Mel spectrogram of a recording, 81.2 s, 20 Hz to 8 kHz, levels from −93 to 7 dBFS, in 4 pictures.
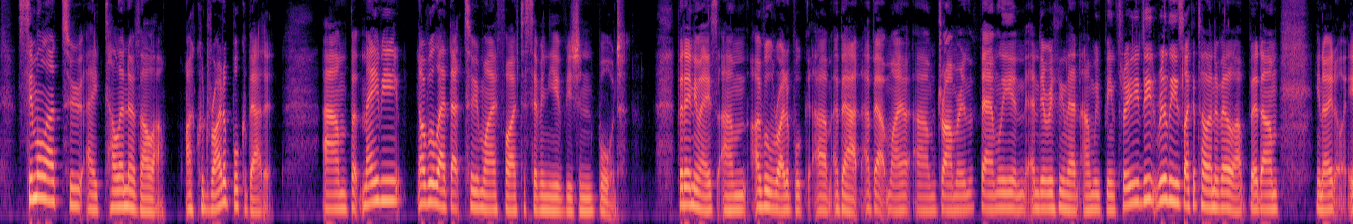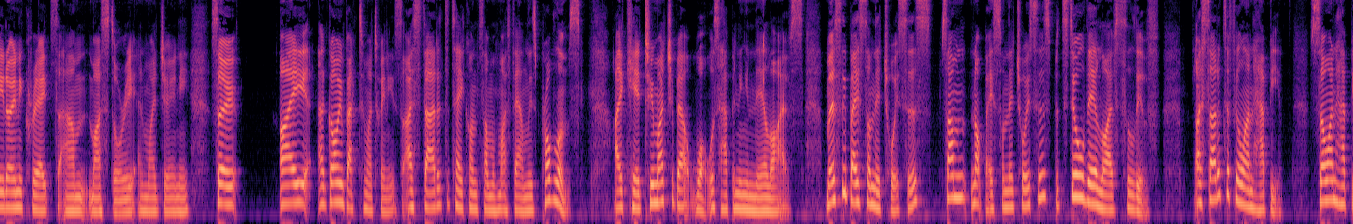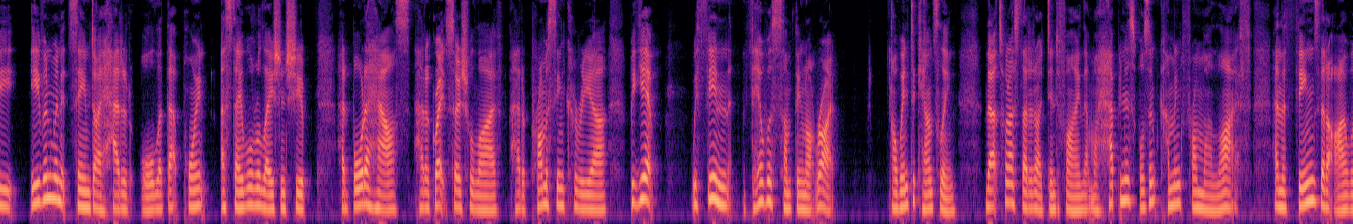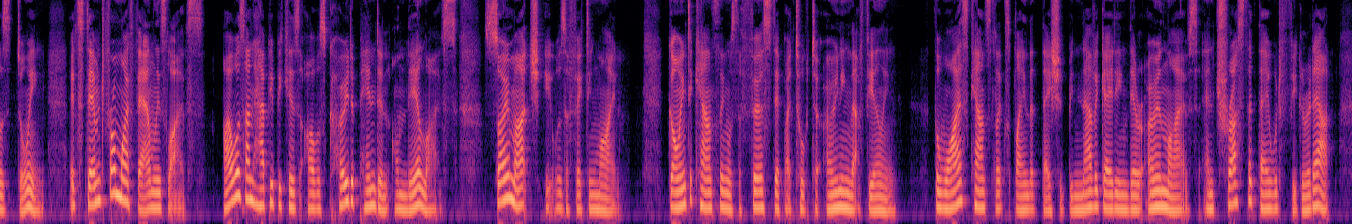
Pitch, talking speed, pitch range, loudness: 155 Hz, 175 wpm, 145-185 Hz, -17 LUFS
